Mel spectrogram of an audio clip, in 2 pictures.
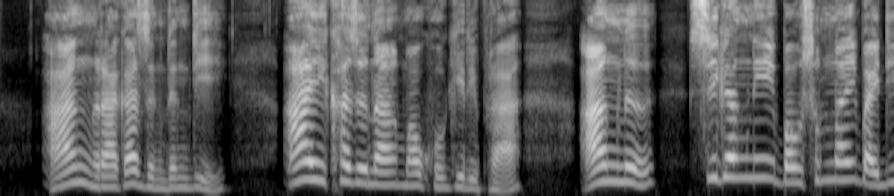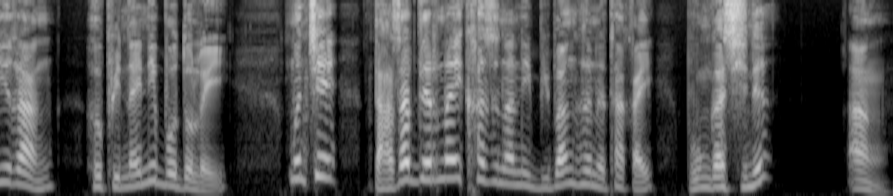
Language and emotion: Bodo, angry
